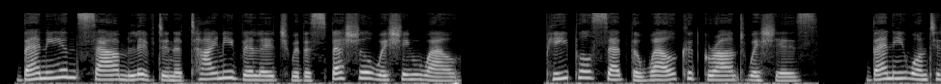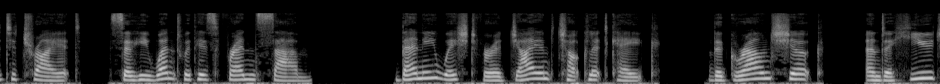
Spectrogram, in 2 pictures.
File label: ESL Short Stories for Kids Beginner SLOW Reading; The Strange Case of the Wishing Well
